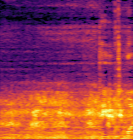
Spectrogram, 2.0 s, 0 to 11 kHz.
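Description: Packard V-1650 Merlin V-12 of a P-51C Mustang running as the fighter makes a low pass, a steady drone that grows stronger in the second half.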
